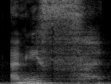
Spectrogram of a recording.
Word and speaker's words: anise: of the episode is anisse anis it's pronounced a couple different ways um i'm probably gonna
